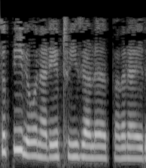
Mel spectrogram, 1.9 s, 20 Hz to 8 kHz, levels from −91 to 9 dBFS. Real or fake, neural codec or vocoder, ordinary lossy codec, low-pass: fake; codec, 16 kHz, 1 kbps, FunCodec, trained on LibriTTS, 50 frames a second; MP3, 24 kbps; 7.2 kHz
